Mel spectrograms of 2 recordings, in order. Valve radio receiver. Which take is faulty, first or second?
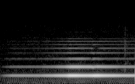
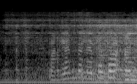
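second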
